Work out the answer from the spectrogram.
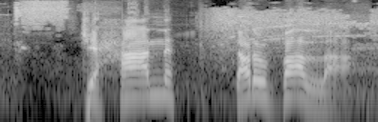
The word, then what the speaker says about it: Jahan Daruvala: His name, folks, is pronounced, and this is for any commentator who wants to do this in the future, Jahan Daruvala. That's how you say his name, because he's from India.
